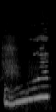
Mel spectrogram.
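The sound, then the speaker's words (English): A single drawn-out meow, fairly loud, its pitch dipping at first and then rising steadily over about a second before cutting off. No one speaks. “Hey, kitty cat.”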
